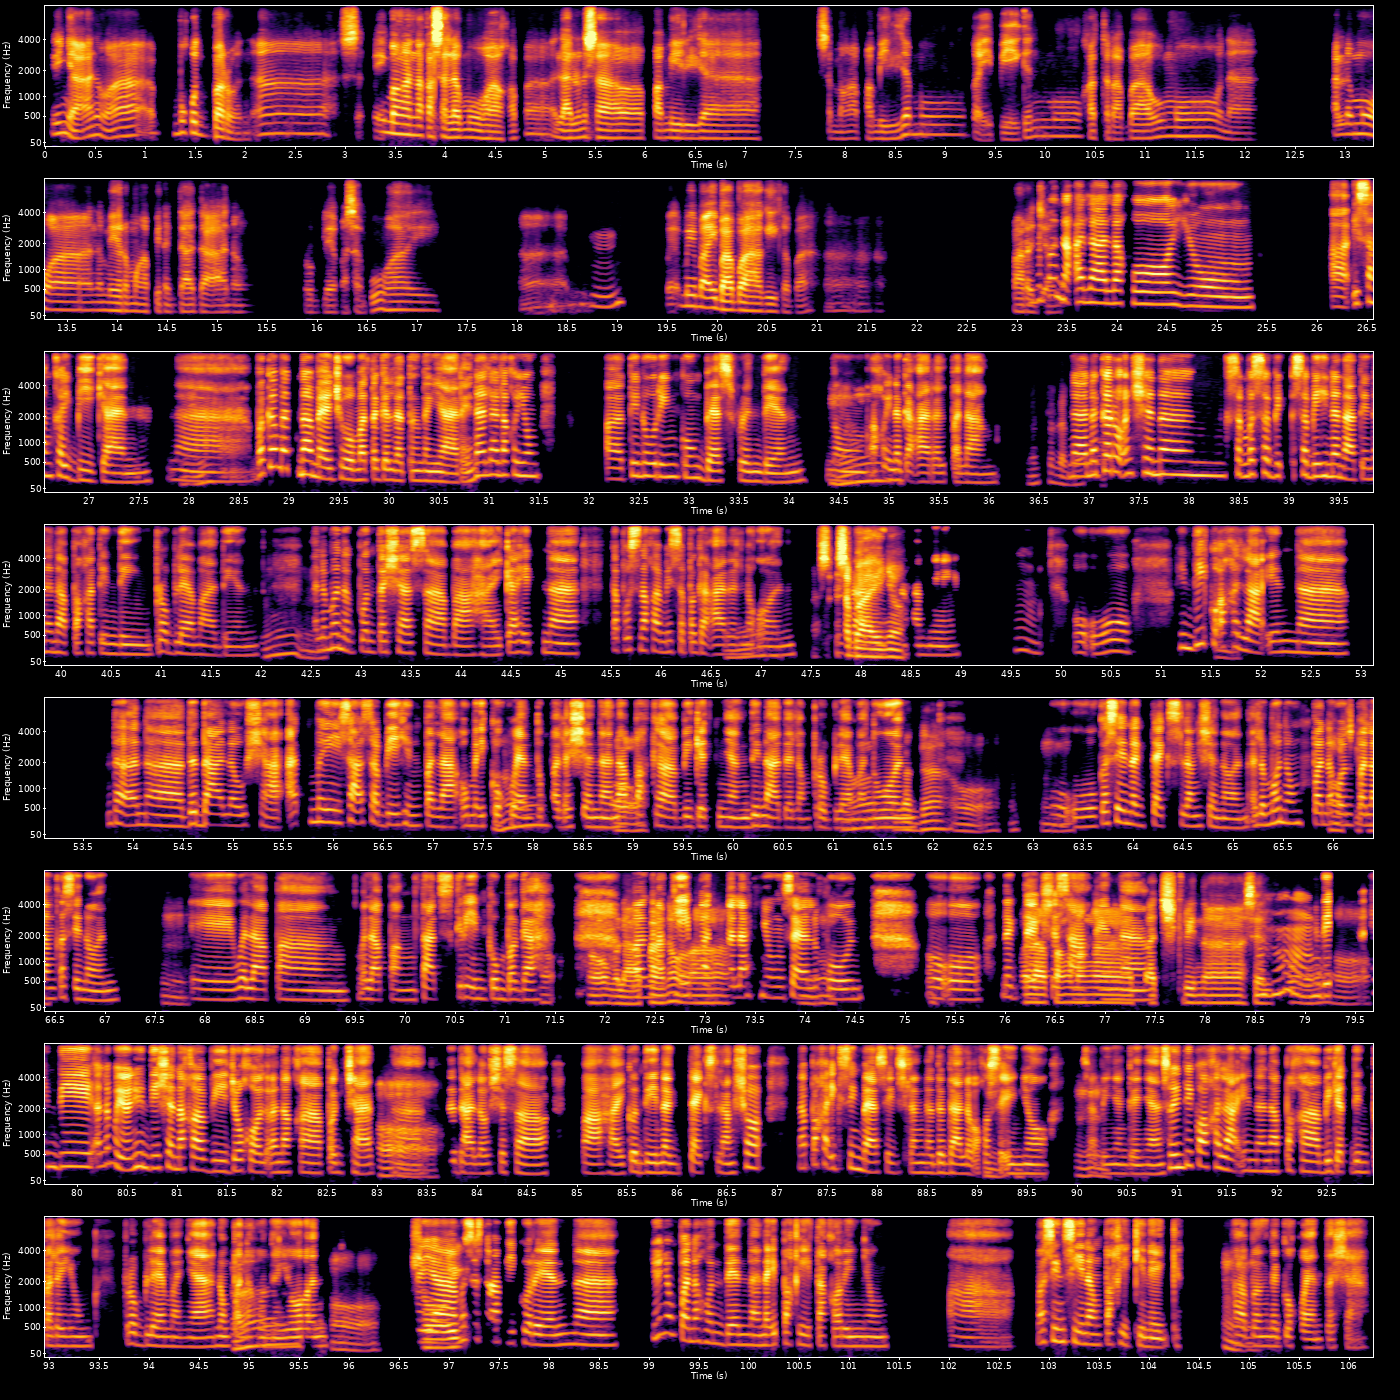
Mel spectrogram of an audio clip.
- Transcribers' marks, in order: chuckle
- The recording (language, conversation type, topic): Filipino, podcast, Paano mo naipapakita ang empatiya sa pakikipag-usap?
